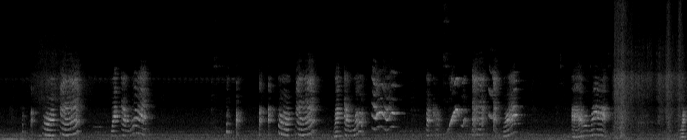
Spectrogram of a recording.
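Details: Indoor pet parrot chattering in a long series of short, bright, looping harmonic syllables like mimicked speech, arriving in bursts with brief pauses and one sharp noise near the end.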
